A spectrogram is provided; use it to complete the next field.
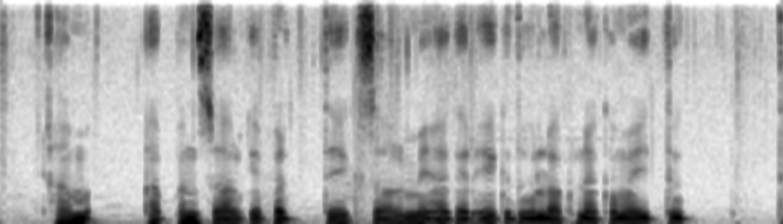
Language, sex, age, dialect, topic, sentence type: Magahi, male, 18-24, Western, banking, question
